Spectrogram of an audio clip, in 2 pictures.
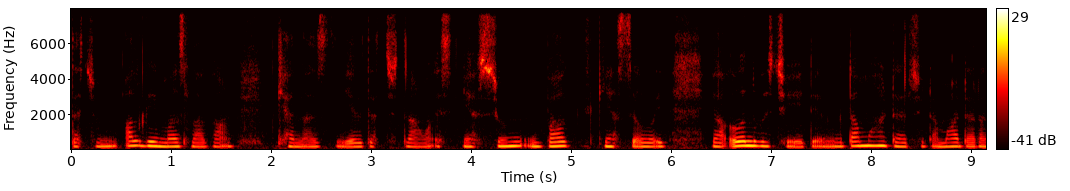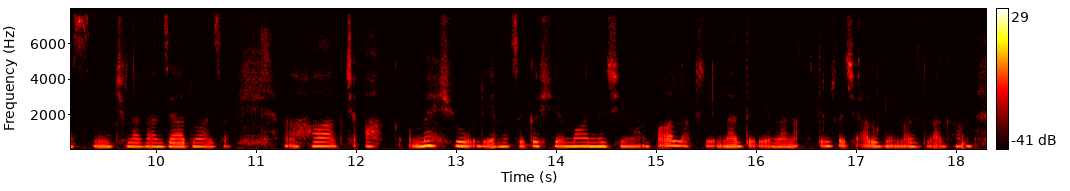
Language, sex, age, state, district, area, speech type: Kashmiri, female, 45-60, Jammu and Kashmir, Ganderbal, urban, spontaneous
